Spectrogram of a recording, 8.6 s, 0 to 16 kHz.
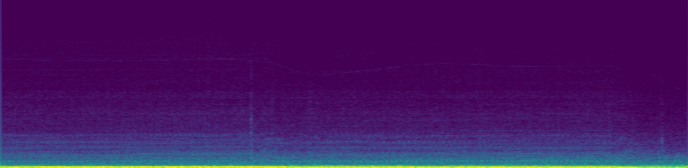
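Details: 2006 Duramax LLY diesel at a steady idle with a low rumble and a dull repeating knock under the clatter; the cause of the knocking is unknown.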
